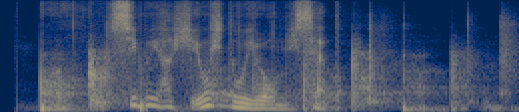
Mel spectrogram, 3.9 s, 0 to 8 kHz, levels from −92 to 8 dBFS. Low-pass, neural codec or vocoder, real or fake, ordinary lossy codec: none; codec, 16 kHz, 0.8 kbps, ZipCodec; fake; none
